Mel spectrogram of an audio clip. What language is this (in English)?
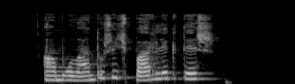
Mari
